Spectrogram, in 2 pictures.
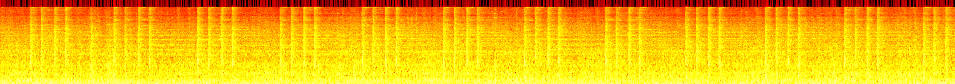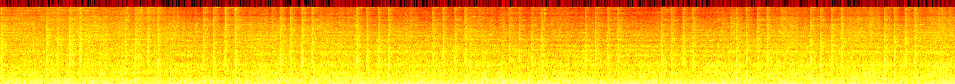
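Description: A freight train's cars rolling past close by, steel wheels clicking over the rail joints in a steady, continuous run.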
